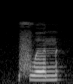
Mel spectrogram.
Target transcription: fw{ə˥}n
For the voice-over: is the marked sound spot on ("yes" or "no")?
yes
